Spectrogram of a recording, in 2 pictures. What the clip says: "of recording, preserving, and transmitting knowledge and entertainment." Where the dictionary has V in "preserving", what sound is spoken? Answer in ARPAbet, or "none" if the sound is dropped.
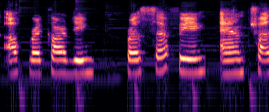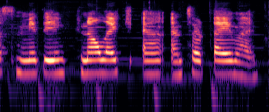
F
